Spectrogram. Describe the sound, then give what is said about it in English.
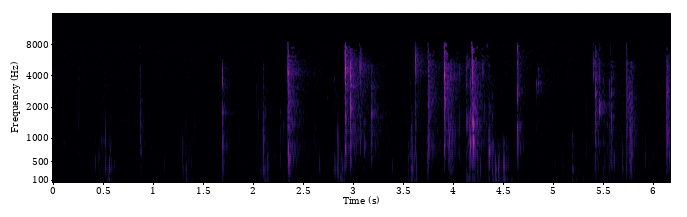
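Someone drinks a sip of water, with a rapid series of sharp, crackly clicks and crunches like a plastic bottle being squeezed, irregular and moderately loud, with no talking. “Just drinking a sip of water.”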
